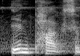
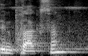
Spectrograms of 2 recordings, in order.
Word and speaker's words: infarction: इन्फाक्शन नॉट इन्फ्रैक्शन, इन्फाक्शन। आर को इसमें silent बोलते हैं।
